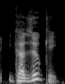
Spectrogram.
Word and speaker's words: Kazuki: Kazuki.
